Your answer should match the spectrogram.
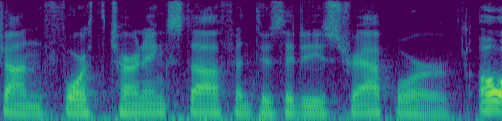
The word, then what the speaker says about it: Thucydides: Oh, I heard it's Thucydides is how you pronounce his name. Thucydides, isn't it? I think it's Thucydides in Greek. Interesting. That makes sense because they don't have the C.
